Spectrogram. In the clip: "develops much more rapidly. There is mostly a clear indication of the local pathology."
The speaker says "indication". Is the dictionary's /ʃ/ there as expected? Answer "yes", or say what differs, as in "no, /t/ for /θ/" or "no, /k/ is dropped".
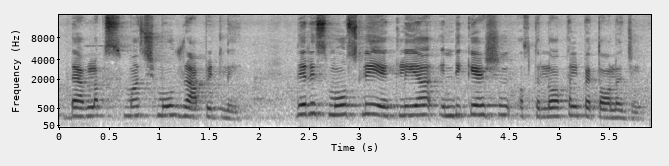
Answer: yes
